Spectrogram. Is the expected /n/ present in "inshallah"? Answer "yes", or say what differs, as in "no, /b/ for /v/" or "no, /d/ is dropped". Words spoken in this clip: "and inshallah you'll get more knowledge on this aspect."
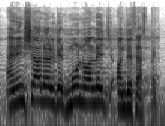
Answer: yes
